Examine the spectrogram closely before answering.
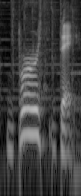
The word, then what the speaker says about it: birthday: You put your tongue between your teeth, so your tongue makes this kind of a movement when you say birth, like that. で最後は day ですね。 birthday.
